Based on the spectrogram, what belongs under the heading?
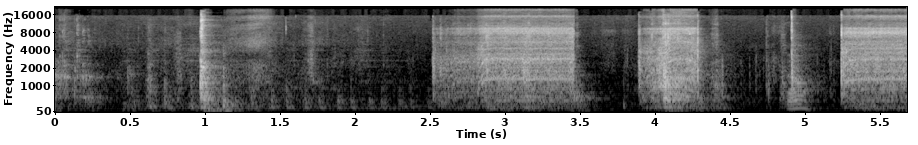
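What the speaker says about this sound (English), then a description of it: "then there's a bigger hole we have to drill" A power drill bores holes in the aluminum hardtop of a Humvee being installed. Several loud, whining drill bursts of a second or so each stand out against quieter handling noise in between.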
